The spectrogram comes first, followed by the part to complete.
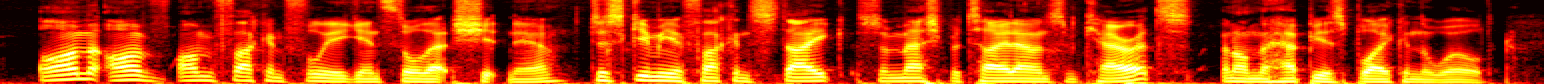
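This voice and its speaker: A man speaks at medium pitch and a fairly quick pace, with hardly any pauses and an unremarkable speaking voice. His intonation is lively. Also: very clean recording, silent background. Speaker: podcast co-host. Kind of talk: casual chat. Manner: profane, laughs often.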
